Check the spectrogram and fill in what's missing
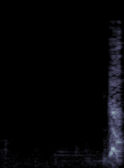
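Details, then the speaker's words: Hiccup during a live talk: a single abrupt, brief voiced catch after near silence. "I think I wanted the hiccups but I'm just gonna pray no I have oh no I'm so sorry hopefully they will disappear at some point"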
